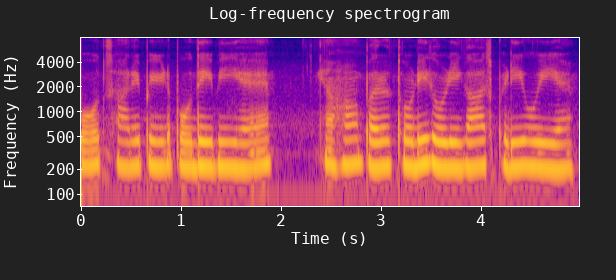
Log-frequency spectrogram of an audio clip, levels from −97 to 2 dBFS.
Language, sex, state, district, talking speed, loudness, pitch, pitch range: Hindi, female, Uttar Pradesh, Shamli, 170 wpm, -15 LUFS, 215 Hz, 205-220 Hz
